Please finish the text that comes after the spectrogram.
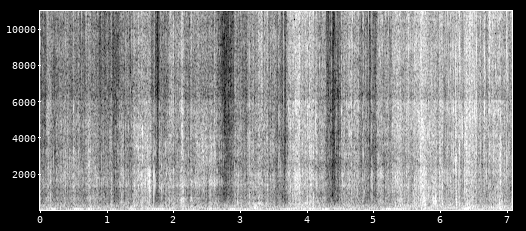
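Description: Decorative gift paper on a mailed craft package is crinkled and torn open by hand, with continuous rustling and crumpling, close and moderately loud, with short pauses between handfuls.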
